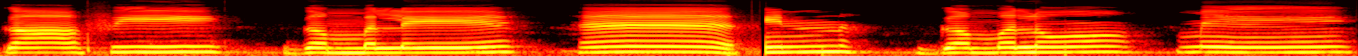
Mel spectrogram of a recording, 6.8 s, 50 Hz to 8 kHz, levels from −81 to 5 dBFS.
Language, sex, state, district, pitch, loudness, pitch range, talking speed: Hindi, female, Punjab, Fazilka, 270 Hz, -12 LUFS, 250-280 Hz, 60 wpm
